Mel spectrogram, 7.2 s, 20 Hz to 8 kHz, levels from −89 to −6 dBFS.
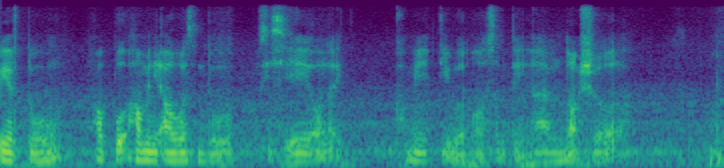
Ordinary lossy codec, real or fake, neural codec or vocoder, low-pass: none; fake; codec, 16 kHz, 6 kbps, DAC; 7.2 kHz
